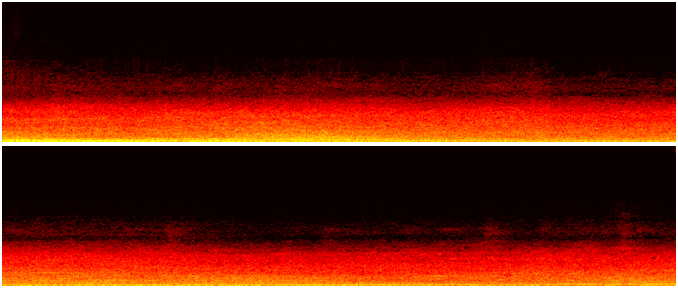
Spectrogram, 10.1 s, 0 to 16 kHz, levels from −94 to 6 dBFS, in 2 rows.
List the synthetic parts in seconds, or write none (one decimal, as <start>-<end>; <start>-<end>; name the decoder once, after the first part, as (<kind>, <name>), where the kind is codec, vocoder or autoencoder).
0.0-3.3 (autoencoder, DAC-VAE); 8.6-9.6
